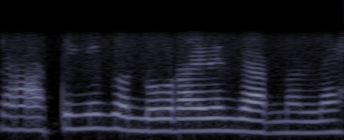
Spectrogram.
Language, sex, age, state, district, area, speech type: Malayalam, female, 18-30, Kerala, Wayanad, rural, conversation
